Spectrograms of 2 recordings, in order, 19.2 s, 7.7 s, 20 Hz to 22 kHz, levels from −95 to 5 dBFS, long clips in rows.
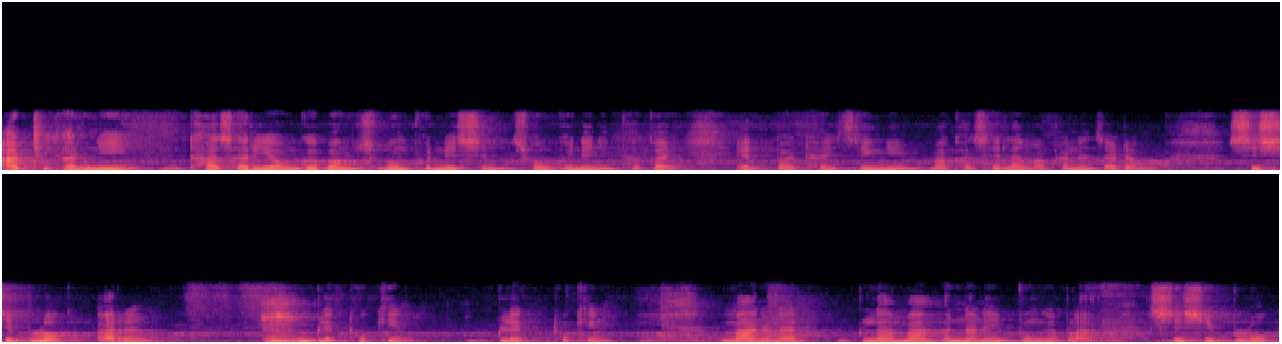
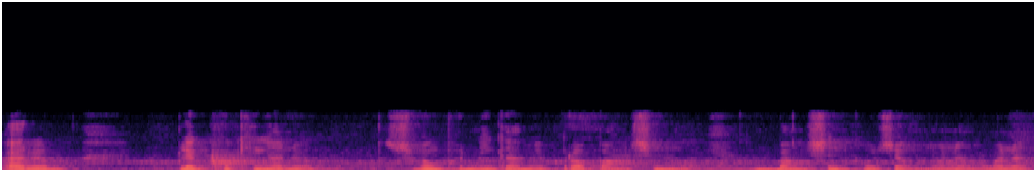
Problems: constant background noise, low volume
